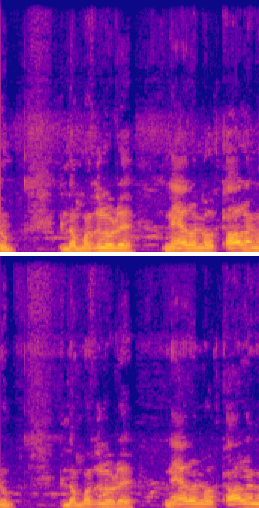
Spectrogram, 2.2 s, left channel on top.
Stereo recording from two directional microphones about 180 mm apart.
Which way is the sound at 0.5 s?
40° left (ahead or behind).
